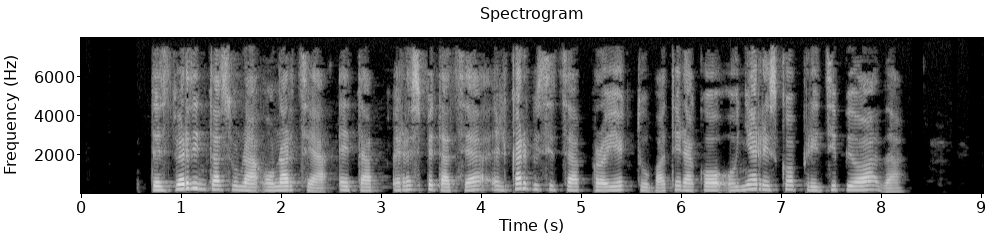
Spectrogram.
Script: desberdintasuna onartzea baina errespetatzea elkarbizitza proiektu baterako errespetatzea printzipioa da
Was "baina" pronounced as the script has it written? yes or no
no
